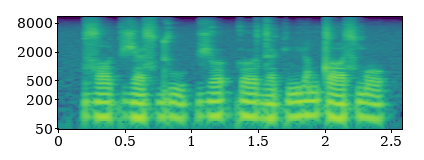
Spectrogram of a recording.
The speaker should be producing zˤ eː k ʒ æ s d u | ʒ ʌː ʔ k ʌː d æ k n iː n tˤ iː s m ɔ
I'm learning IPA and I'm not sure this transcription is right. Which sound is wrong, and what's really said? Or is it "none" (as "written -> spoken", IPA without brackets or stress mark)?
none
